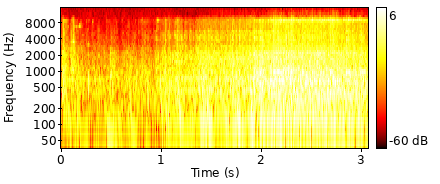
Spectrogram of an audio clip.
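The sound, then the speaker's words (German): A car engine runs steadily with a rough, low rumble that swells slightly after the first second and then holds at an even level. No voices are heard. “Der Motor läuft”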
